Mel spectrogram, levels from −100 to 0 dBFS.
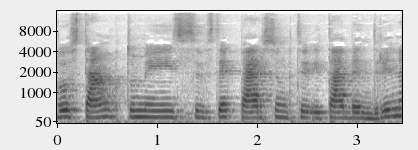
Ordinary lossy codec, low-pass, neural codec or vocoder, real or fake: AAC, 64 kbps; 14.4 kHz; vocoder, 44.1 kHz, 128 mel bands every 256 samples, BigVGAN v2; fake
